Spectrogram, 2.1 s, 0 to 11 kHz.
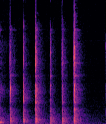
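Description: A small hammer tapping the hammer pin into an AR-15 lower receiver: a steady run of light, sharp metallic taps, about four a second, stopping about a second and a half in.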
